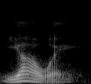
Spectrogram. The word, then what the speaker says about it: Yahweh: This word was so holy in the eyes of Orthodox Jews, so holy, they wouldn't even pronounce it, they wouldn't even say it. If you said this word, it would be Yahweh.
